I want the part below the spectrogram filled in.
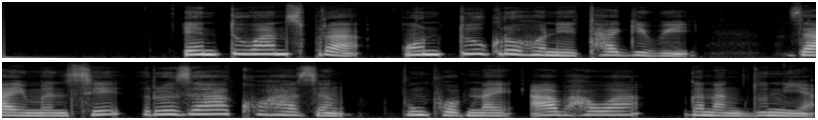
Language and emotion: Bodo, neutral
